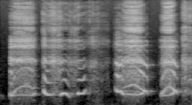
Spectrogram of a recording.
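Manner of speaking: loud, high cackling fit; hysterical laughter. Real, not acted. Player losing it at the game, hysterical laugh.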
